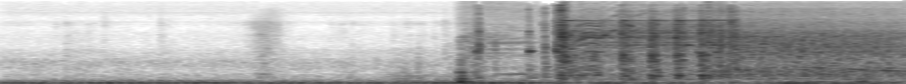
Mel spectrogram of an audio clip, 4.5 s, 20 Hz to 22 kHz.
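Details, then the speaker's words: 2014 Ford Fusion, 72,000 miles, pre-purchase inspection startup; engine cranks and catches, then light quick ticking over the settling idle, the normal pulsing of the direct-injection high-pressure fuel pump and injectors. "So you hear that ticking come on. Those are going to be the high-pressure fuel pump pulses for you direct injection."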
